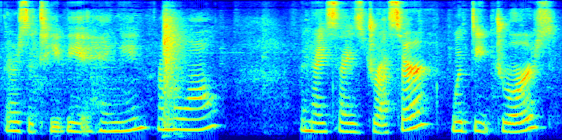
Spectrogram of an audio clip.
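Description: A young woman giving an upbeat, slow walkthrough of a hotel suite, pointing things out as she goes, recorded on a handheld camera. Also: medium pitch, a little mellow. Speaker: vlogger giving a room tour. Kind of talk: casual walkthrough narration. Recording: echoey rooms with faint ambience.

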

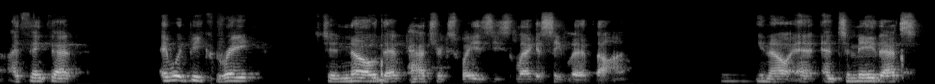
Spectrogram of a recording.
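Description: Slow, earnest older man, noisy line. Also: mid-range voice, fairly bright tone. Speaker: songwriter, interview guest. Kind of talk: conversational interview answer. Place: room at home, indoors. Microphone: video call. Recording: noisy video call with clicks.

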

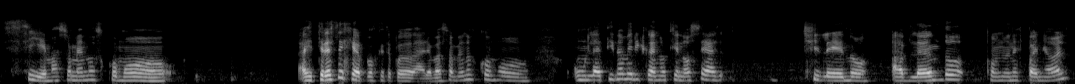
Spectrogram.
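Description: A woman's voice: medium pitch, a little mellow. A woman in her thirties from Brazil speaks Spanish with a Brazilian Portuguese accent, reflective and hesitant as an interview guest searching for words, on a lo-fi video call. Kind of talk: casual, reflective interview answers. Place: indoor room, on a video call. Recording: dull, lo-fi video call sound.

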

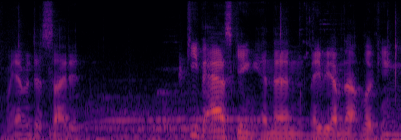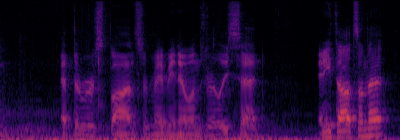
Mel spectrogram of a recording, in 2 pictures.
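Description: A man with a fairly low voice commentates casually on a game as he streams. He chats conversationally with viewers, with clear game noise behind him. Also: lively intonation, moderate pace. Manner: conversational, reacting to chat. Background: game sounds.

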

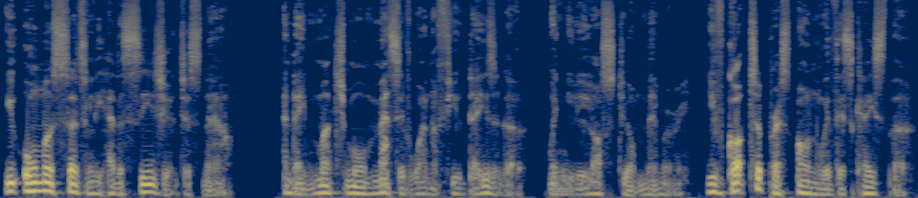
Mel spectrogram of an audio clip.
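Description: Super deep raspy inner voice of a beat up detective in a game, grave n stoic, slow heavy words, really dry close sound. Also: male voice, a little mellow, no echo, full character voice. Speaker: voice actor. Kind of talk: scripted game narration in second person.

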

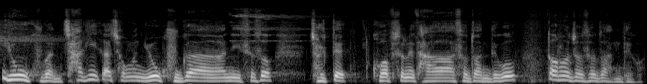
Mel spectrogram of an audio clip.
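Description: A man's voice: fairly high pitch, normal speed. A man in his fifties, a guest in a casual chat over drinks, telling stories with big gestures in a small indoor bar set. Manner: animated storyteller, gestures broadly. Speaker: guest entertainer.

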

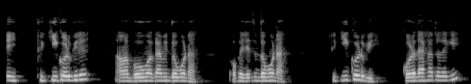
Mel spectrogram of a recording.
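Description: A woman's voice: fairly low pitch, steady tone, racing, a little mellow, natural voice. A woman voicing a protective, stern middle-aged father in a comic cartoon, speaking in an admonishing way.

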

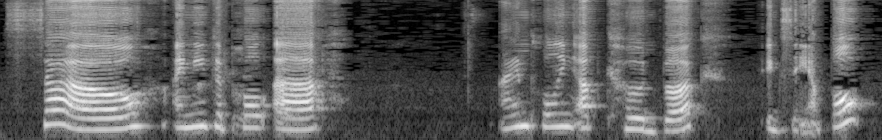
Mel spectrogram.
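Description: Midwestern woman presenter, quick and chatty with lots of fillers, voice sits a bit high. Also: a bit bright. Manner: fast-talking, many fillers and restarts. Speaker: librarian presenting a webinar. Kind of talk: webinar lecture.

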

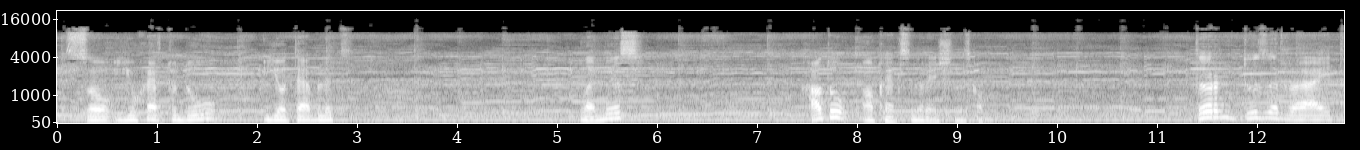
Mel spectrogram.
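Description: A man's voice: medium pitch, lively intonation, slow, long pauses, over music. A man in giving casual, playful gameplay commentary, thinking aloud as he plays. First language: not English. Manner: playful, thinking aloud, with sung-out sound effects. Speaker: gaming video host.

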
